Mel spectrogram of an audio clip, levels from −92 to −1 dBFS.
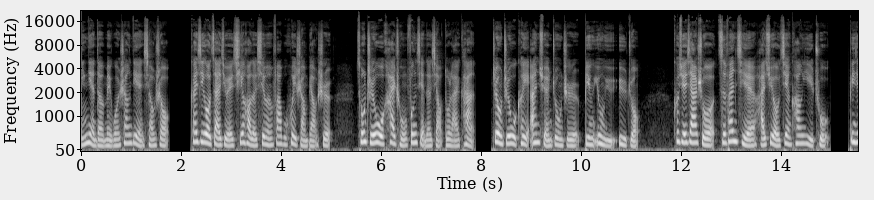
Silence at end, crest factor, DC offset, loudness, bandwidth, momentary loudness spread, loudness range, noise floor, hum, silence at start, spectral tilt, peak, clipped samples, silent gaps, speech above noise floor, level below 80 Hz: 0 s; 16 dB; under 0.1%; -20 LUFS; 19 kHz; 8 LU; 2 LU; -48 dBFS; none; 0 s; -5 dB/octave; -2 dBFS; under 0.1%; 1.76-2.17 s, 7.89-8.18 s, 14.99-15.32 s; 29 dB; -42 dBFS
